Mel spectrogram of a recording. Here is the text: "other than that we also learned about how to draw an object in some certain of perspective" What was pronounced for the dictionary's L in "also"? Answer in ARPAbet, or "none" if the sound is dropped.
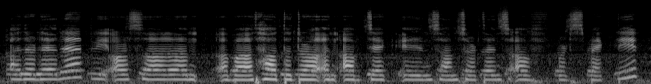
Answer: L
